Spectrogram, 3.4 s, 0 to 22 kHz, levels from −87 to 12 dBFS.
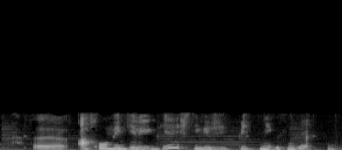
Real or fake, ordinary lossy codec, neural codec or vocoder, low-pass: real; MP3, 32 kbps; none; 5.4 kHz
